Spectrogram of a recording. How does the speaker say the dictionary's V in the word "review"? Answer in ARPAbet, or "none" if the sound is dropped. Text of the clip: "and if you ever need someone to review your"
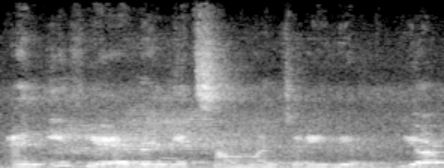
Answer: none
